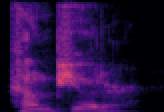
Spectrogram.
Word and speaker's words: computer: K it's come k sound uh C so computer computer and dangerous for many years I said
